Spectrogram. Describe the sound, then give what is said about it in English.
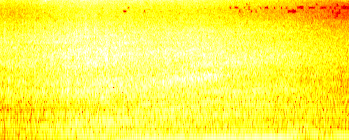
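A car passes by on a road beside a small field, approaching a village hall; its engine and tire rumble swell to a steady low roar before easing off toward the end, with no voices present. “Just let that par- car pass i a little field on my left.”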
